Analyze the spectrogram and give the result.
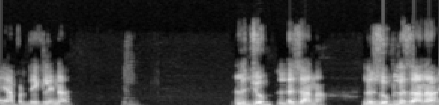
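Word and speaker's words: Ljubljana: ये स्पेलिंग थोड़ा सा अटपटा है, यहाँ पर देख लेना। लजुब लजाना, लजुब लजाना ये कैपिटल है स्लोवेनिया की, तो नोट डाउन कर लेना और याद कर लेना।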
